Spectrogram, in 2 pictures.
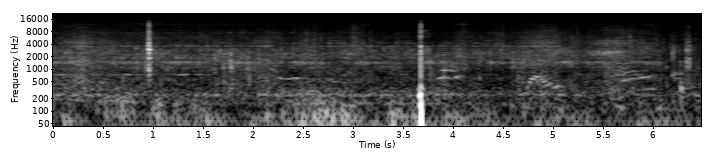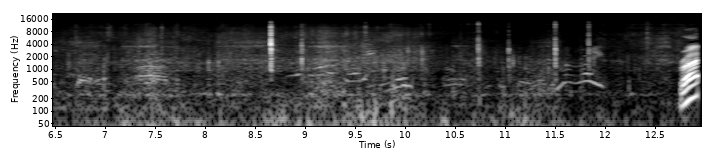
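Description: A bicycle rattles and knocks over bumps on the trail.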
